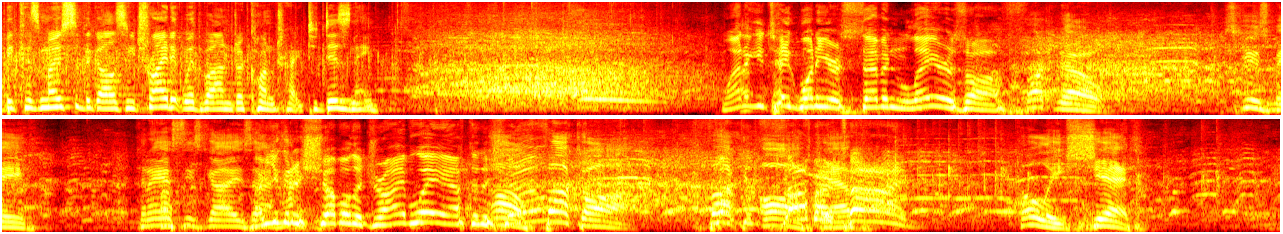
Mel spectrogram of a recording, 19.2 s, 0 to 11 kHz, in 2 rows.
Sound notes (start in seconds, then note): 3.2 people reacting; 14.2 people laughing; 16.7 people cheering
